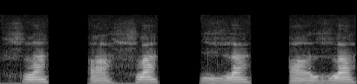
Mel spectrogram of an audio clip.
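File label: lateral fricative; ipa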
